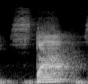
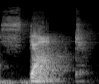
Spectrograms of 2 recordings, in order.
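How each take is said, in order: First: Said in the usual way. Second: Stopped ending in a voiceless pt, softly. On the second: Shown as a demonstration. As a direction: finish stopped on a quiet t. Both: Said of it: "so E D sounds like t".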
